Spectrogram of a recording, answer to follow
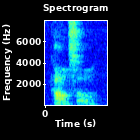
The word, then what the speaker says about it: council: on his financial affairs by the way si o un CIL meaning assembly is pronounced the same way as council meaning advice say after me the tongue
